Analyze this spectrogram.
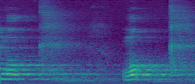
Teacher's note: ditekan pada huruf Kaf sukun ditekan pertama kali ya nampakkan sifat syiddahnya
